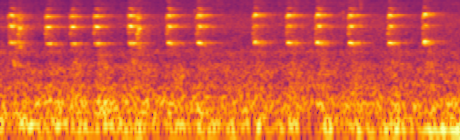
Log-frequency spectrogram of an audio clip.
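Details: A squirrel shouts at a cat chasing it, filmed with a hidden camera; crisp, evenly spaced chips about three per second, with a short pause midway, over a quiet low background hum.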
